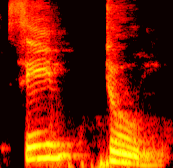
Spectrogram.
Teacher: The quality of the vowel sound doesn't change in the words seen, tool, E sound, U sound. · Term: single vowel sound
